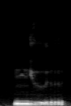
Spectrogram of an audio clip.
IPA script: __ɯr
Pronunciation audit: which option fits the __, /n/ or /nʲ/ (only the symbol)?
nʲ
